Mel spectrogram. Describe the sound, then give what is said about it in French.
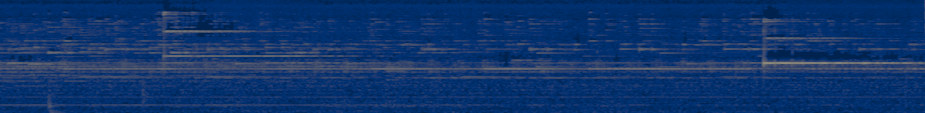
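Bells ring out during a guided breathing exercise, with a few separate strikes, near the start, a couple of seconds in, and again late, each leaving bright, sustained overtones that hum and linger steadily with no voices. “Au son des cloches, je vais pouvoir reprendre trois grandes respires.”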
